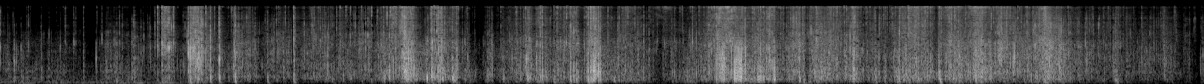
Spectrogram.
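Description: Plastic packaging crinkling and rustling in hand: a grey poly mailer bag and the clear plastic wrap of a headrest pillow are opened and pulled about, in a run of louder surges.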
